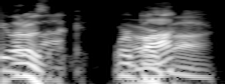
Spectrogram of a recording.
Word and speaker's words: Orbach: John, he passed away a few years back, but Jerry Orbach was, how do you say his name? Orbach? – Jerry Orbach. – Orbach. Yeah. Not Orville Redenbacher guy.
